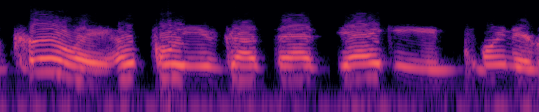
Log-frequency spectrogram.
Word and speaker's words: Yagi: And now, Curly, hopefully you've got that Yagi pointed right up here. Yagi, I prefer Yagi as the pronunciation, but now you're just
